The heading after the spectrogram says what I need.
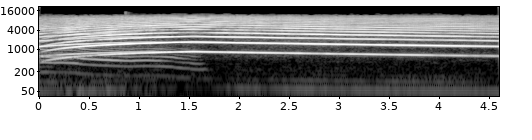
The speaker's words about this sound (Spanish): Nada va a poder detener que comience en estos momentos. Suenan las sirenas porque empieza a caer la explosión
